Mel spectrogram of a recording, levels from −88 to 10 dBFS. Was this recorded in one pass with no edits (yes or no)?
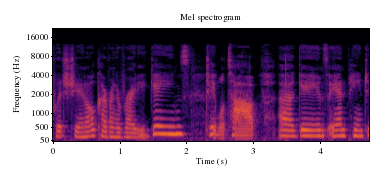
no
